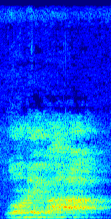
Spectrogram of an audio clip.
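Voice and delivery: ordinary delivery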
